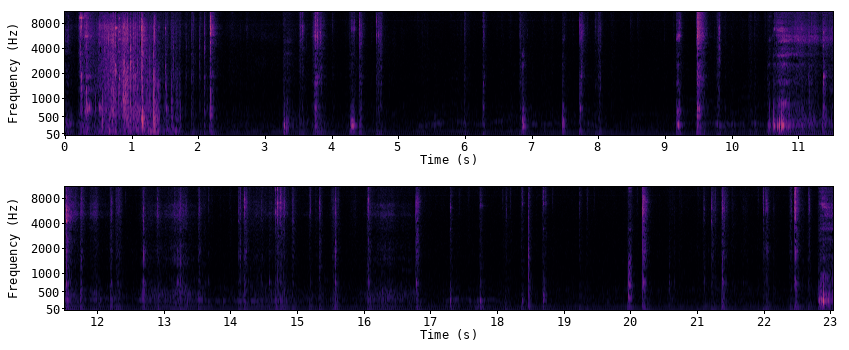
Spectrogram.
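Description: Lock-picking sounds from an ASSA seven-pin lock: a steel pick scraping and clicking against the pins, with light tension from a pry-bar tension tool. Scattered small metallic clicks run throughout, with two longer scratchy passages, one about a second in and one around eleven seconds in.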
